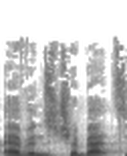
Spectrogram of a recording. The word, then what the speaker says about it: Chebet: But by the time they're getting to us, we have time to say, okay, we're pretty sure Evans Chebet's about to win.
